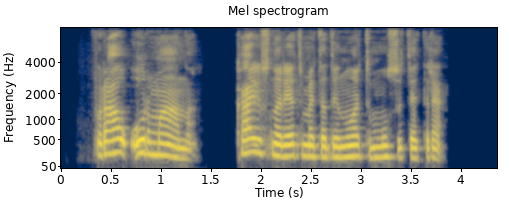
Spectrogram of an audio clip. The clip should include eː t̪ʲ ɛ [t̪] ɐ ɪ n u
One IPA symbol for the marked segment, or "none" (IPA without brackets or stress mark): d̪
